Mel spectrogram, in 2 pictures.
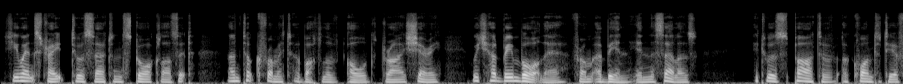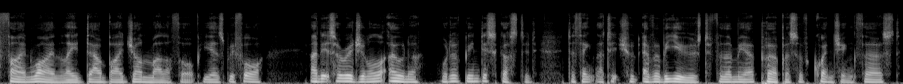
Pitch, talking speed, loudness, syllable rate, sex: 120 Hz, 220 wpm, -20 LUFS, 6.0 syllables/s, male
